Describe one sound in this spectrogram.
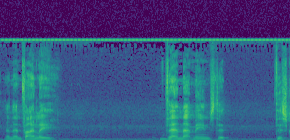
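An older man speaks calmly into a microphone, pausing between phrases.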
